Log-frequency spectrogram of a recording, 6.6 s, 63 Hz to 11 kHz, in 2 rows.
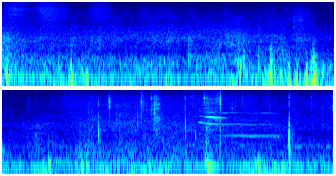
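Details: Stray cat on an island in Japan, met by a man while wandering, recorded with a GoPro HERO8; rustling and handling noises with low rumble come first, then a brief, quieter harmonic meow near the end.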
